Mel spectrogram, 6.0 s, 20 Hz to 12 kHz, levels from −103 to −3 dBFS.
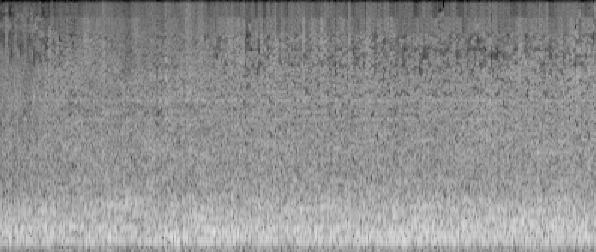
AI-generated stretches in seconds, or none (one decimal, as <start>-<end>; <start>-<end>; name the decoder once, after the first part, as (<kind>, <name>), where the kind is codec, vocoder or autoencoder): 0.6-2.1 (codec, SNAC)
